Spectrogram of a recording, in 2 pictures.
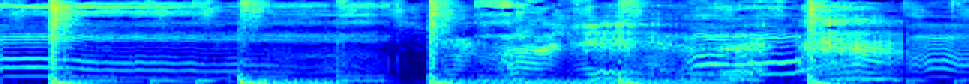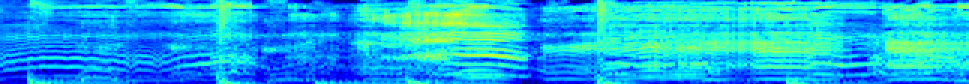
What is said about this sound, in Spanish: Cuando de repente le sorprendió el llanto de un niño.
